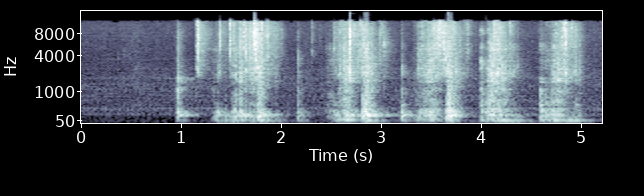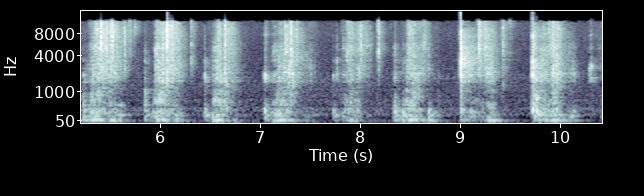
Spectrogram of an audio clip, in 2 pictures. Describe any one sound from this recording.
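A chalky bar is rubbed hard across a grater in quick, crunchy strokes.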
